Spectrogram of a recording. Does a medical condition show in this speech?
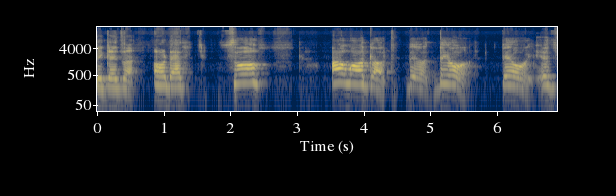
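Yes: cerebral palsy; present from birth.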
